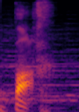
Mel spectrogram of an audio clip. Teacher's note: The tongue bunches up in the back of the mouth and air gets pushed out and over it. The result is a low raspy sound.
